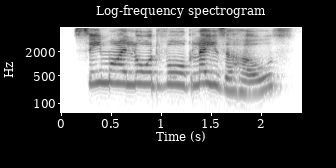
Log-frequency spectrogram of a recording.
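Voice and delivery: high, loud eager show-off; eager boy. Acted. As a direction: show off your rocket keenly. Boy showing off.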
